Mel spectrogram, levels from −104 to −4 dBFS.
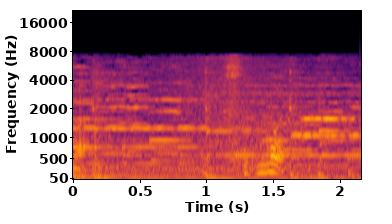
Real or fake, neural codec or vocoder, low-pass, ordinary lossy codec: fake; vocoder, 44.1 kHz, 128 mel bands every 256 samples, BigVGAN v2; 7.2 kHz; MP3, 32 kbps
